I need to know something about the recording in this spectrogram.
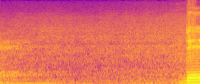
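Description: A short pause in a man's speech through a microphone and sound system, with only a faint low hum of the room, then near the end his voice begins one long, drawn-out syllable.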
